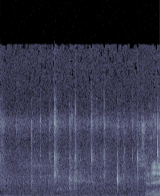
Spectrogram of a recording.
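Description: Scattered light clicks and taps of footsteps and shuffling as people walk across a large hall, over a low steady room hum; a man starts speaking near the end.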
